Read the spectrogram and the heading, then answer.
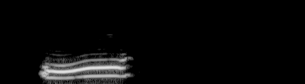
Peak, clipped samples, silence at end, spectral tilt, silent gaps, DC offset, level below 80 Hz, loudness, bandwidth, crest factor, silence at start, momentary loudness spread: -4 dBFS; under 0.1%; 1.75 s; -10.5 dB/octave; none; under 0.1%; -68 dBFS; -12 LUFS; 1.7 kHz; 12 dB; 0.4 s; 10 LU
